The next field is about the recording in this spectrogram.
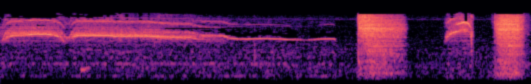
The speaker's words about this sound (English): Y'all hear the distant, faint whistle of a dab pen? That'd be me.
